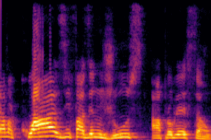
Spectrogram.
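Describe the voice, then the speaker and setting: With a Brazilian accent, a man speaks at a fairly slow pace with lively intonation. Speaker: law teacher. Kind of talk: lecture. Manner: casual, colloquial.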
